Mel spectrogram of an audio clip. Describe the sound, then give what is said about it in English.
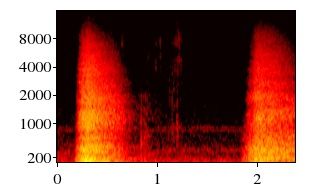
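Two muffled fireworks booms, each a broad rumbling burst that swells quickly and fades, separated by a quiet gap of more than a second, with no talking. “Yeah, that's fireworks.”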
